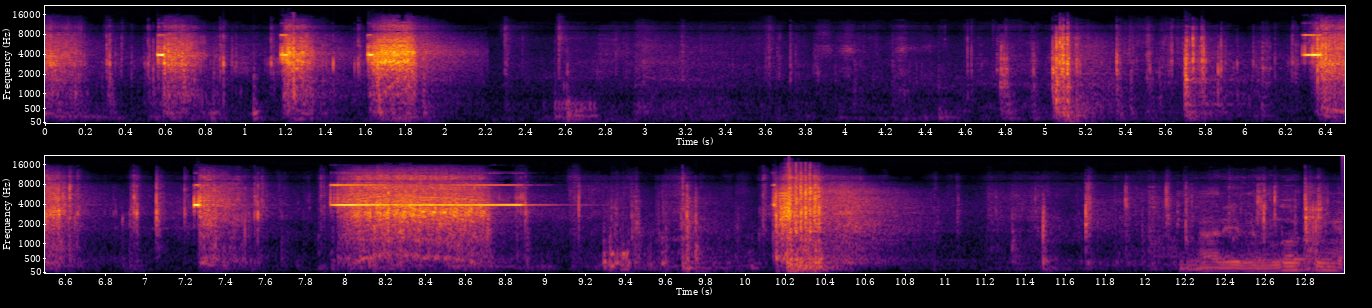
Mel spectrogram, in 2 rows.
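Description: A bolt being screwed in by hand while installing a Smart ACM module on a 2026 Can-Am HD11 Defender Limited, with irregular clicks, ratcheting and rustling of parts, mixed with talk and a longer buzzing burst.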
